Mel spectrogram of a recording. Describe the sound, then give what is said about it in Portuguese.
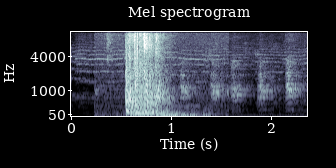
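A heavy thud as a big wolf slips and takes a great tumble: one loud, booming impact with a rumbling tail lasting about a second, then fading into a few faint, softer knocks. “Tenta deter os amigos, mas escorrega. E dá um grande trambolhão.”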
